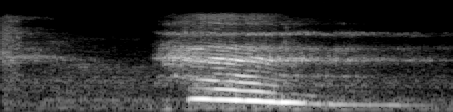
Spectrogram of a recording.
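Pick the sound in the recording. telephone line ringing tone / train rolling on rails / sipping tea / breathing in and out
breathing in and out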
